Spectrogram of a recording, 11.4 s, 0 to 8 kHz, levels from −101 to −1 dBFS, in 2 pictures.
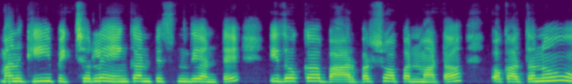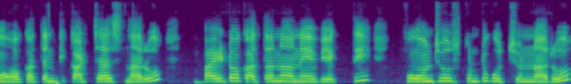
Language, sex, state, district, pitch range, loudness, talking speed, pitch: Telugu, female, Andhra Pradesh, Visakhapatnam, 260-295 Hz, -13 LUFS, 135 wpm, 275 Hz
